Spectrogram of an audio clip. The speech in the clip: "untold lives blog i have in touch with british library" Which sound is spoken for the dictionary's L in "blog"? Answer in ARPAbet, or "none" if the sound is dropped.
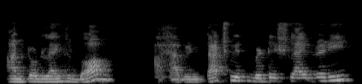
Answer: none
